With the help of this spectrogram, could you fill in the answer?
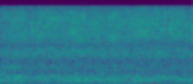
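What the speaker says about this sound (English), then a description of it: "You turn on the faucet to let the water run." Water runs from a faucet into a double sink, a loud, close, steady rushing splash that holds evenly throughout.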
